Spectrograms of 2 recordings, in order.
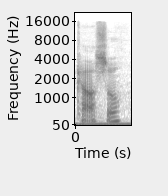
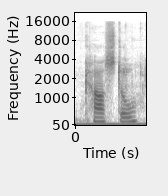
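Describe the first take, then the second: First: The word is said with its usual pronunciation. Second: The word is sounded out the way it's spelled. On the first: The speaker calls it right. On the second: The speaker calls it wrong.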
